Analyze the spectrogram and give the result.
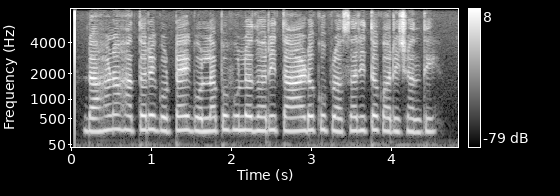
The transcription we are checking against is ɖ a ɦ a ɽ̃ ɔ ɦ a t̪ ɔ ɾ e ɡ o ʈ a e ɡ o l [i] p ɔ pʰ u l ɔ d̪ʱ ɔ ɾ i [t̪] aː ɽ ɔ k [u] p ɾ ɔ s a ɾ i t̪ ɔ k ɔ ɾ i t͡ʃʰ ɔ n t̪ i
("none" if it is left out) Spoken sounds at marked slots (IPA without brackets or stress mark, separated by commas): a, t̪, u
